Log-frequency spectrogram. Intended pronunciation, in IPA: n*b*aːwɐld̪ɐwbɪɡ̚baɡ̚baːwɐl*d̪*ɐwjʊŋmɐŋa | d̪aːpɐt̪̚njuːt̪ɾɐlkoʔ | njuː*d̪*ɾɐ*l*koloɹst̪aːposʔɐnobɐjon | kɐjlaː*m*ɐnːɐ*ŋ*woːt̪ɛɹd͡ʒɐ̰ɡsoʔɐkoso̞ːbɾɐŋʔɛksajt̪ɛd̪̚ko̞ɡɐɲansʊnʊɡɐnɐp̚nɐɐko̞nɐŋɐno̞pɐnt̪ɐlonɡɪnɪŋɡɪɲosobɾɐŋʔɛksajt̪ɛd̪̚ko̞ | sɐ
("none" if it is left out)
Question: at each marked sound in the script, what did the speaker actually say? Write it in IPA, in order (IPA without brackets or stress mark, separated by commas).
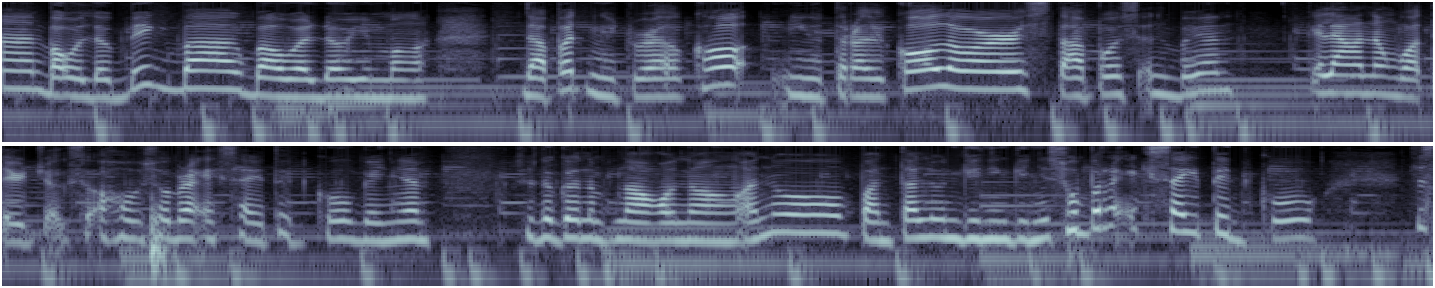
b, d̪, t̪, l, ŋ, ŋ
